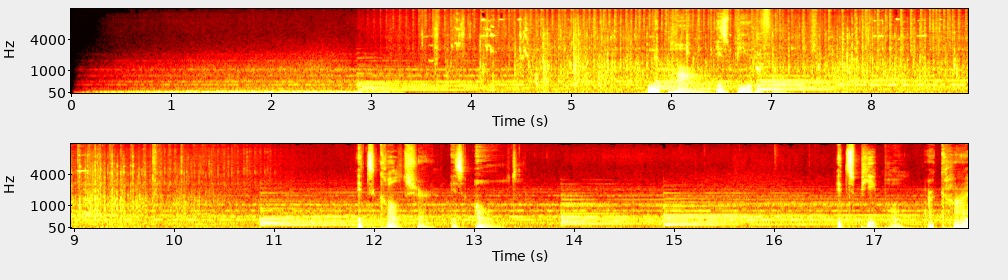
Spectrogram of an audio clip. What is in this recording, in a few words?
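VO English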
